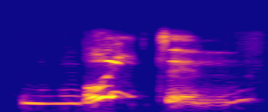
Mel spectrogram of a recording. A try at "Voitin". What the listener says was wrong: No, it's Voitin. You gotta say it with the V.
